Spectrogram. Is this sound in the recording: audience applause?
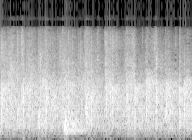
yes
